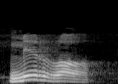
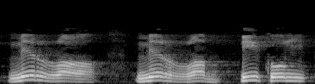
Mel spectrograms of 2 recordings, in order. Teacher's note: شيل النون خالص وابدأ لأنها دخلت في الراء والراء مشددة · Term: إضغام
